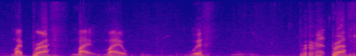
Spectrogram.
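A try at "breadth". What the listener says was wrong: Somehow it comes out breath. I love it.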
